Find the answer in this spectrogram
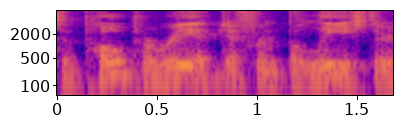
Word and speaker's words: potpourri: The T is silent in potpourri. Potpourri. Because it's French, right?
